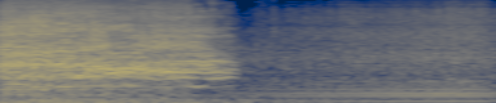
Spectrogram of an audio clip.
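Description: Cartoon vehicle sound effects: a loud engine whine over rushing noise that drops away about a second in, leaving a quieter, low, steady engine hum.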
